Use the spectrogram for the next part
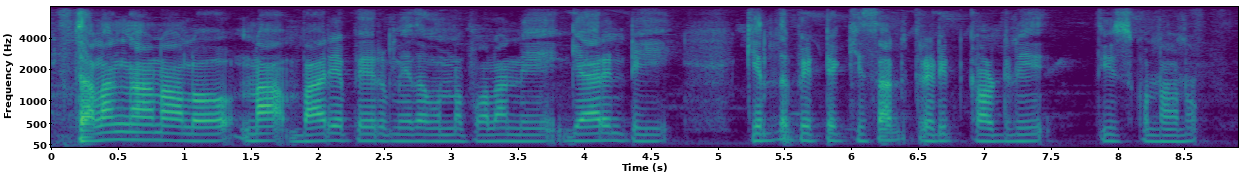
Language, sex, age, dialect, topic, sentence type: Telugu, male, 25-30, Central/Coastal, agriculture, statement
